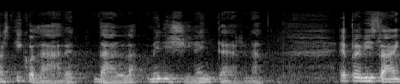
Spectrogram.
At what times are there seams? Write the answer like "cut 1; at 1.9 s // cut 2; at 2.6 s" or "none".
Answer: none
